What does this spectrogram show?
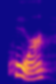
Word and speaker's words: corps: like the peace core is pronounced without the p and without the S groping is to feel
